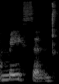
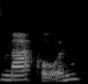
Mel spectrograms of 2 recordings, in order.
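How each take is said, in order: First: The middle consonant is a soft s sound. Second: The middle consonant is a hard k sound.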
